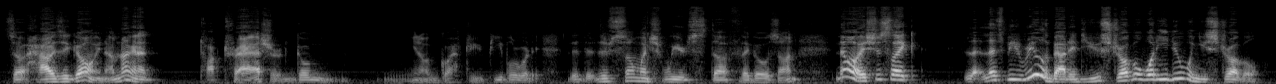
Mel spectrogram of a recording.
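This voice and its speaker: A man from Utah, United States, with an American accent talks in a medium-pitched, husky, sing-song voice at normal speed. A vlogger and network marketer, he speaks candidly to camera in a hesitant, self-deprecating, rambling style full of informal slang.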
